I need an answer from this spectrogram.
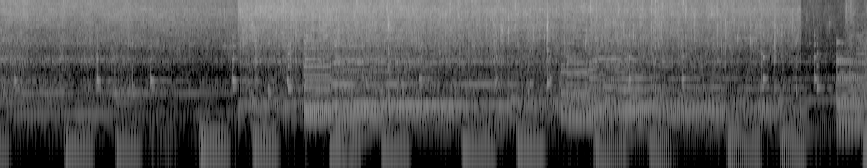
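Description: Dried anchovies sizzling in oil in a stainless steel pot while a wooden spatula stirs them, with scattered light clicks of the spatula. Background music plays underneath.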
